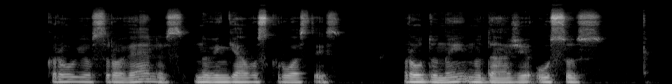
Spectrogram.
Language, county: Lithuanian, Šiauliai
